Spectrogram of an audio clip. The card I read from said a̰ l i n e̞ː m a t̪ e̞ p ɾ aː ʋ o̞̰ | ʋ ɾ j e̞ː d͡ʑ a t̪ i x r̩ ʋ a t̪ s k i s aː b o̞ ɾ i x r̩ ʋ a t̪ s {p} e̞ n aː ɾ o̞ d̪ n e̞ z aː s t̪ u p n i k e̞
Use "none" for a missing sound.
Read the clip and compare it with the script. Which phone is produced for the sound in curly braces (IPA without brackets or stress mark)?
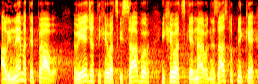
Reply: k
